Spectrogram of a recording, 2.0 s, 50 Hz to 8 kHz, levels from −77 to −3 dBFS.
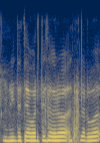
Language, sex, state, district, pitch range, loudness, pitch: Marathi, female, Maharashtra, Mumbai Suburban, 210-220 Hz, -13 LUFS, 215 Hz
